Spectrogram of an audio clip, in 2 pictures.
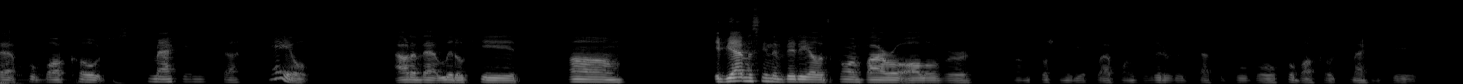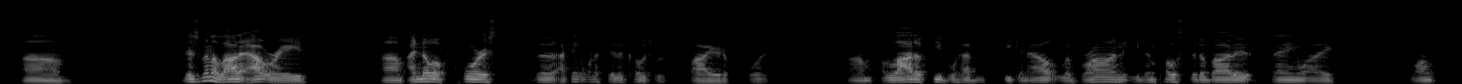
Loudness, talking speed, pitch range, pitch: -40 LUFS, 160 wpm, 90-110 Hz, 100 Hz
